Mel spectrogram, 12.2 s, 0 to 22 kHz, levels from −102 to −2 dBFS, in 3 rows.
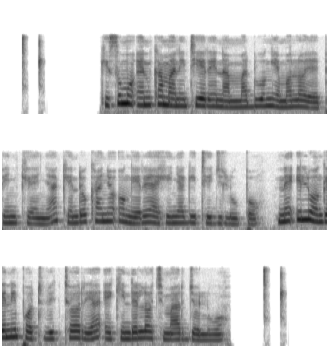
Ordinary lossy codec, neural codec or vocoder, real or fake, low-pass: none; none; real; 7.2 kHz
